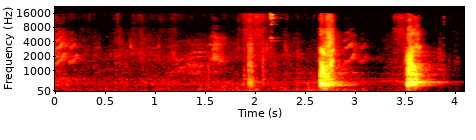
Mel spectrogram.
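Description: Siberian husky giving two loud, short barks about a second apart near the end, excited for a raw chicken paw treat held out to it.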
